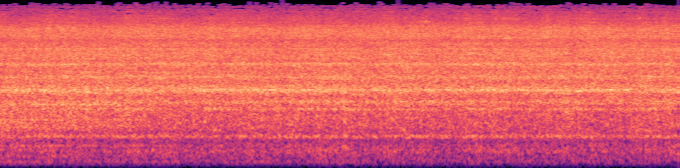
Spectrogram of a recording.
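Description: Hopper wagons of a freight train roll past on steel rails.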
